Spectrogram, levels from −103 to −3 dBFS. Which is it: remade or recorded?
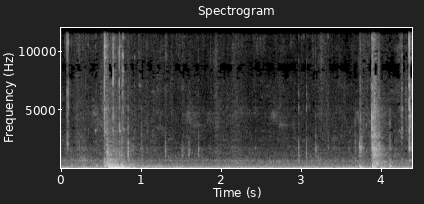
recorded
